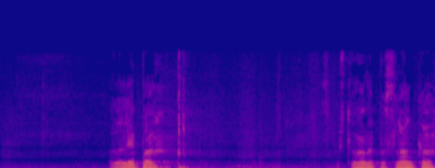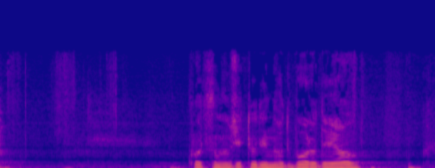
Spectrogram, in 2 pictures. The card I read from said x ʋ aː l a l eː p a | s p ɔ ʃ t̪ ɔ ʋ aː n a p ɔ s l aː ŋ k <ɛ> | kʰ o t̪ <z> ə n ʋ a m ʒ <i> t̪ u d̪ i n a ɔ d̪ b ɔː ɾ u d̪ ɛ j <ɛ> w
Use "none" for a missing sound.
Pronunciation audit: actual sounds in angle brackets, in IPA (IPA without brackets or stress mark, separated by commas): a, s, e, a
